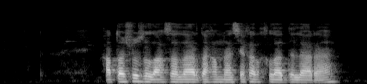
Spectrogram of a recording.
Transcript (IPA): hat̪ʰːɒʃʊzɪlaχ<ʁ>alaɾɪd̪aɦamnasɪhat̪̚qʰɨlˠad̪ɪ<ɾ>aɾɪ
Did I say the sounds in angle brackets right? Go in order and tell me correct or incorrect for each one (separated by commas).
incorrect, incorrect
